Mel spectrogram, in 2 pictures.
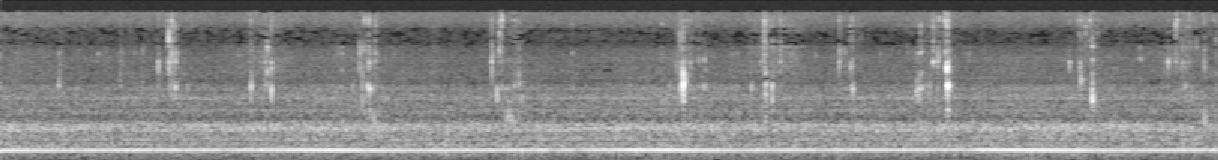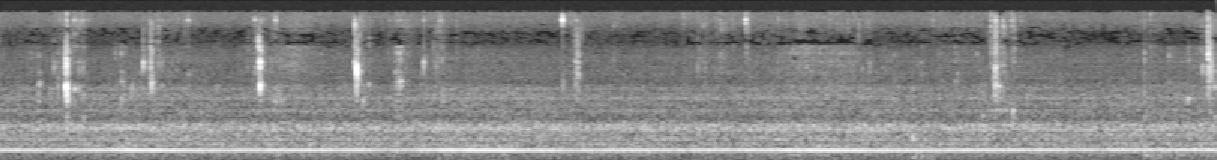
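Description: A person chewing mouthfuls of chicken teriyaki potsticker dipped in sweet chili sauce, with small wet mouth clicks scattered throughout. A steady low hum runs underneath.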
